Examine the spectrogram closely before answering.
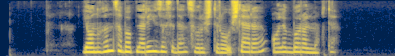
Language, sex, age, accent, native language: Uzbek, female, 19-29, Sirdaryo, Uzbek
